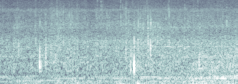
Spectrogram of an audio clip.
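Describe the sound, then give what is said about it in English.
A steady, low electric hum with a faint tonal drone, the pedestrian warning sound of a Cadillac electric vehicle driving down the block, mixed with soft rumbling road and wind noise; no one speaks. “we put that sound in so that pedestrians and others can hear that the vehicle is approaching”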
